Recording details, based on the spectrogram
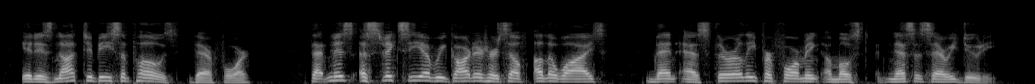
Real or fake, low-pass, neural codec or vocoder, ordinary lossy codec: real; 7.2 kHz; none; AAC, 32 kbps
